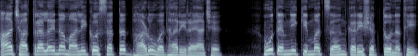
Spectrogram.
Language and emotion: Gujarati, sad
